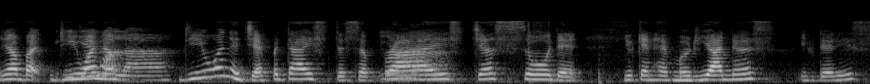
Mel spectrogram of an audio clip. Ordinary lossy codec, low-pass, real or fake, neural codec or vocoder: none; none; real; none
